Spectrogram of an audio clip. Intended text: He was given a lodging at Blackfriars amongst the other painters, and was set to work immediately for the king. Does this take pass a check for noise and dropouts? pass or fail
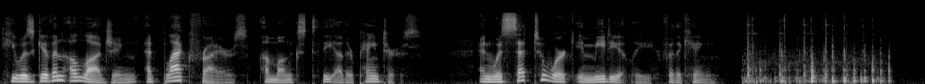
fail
